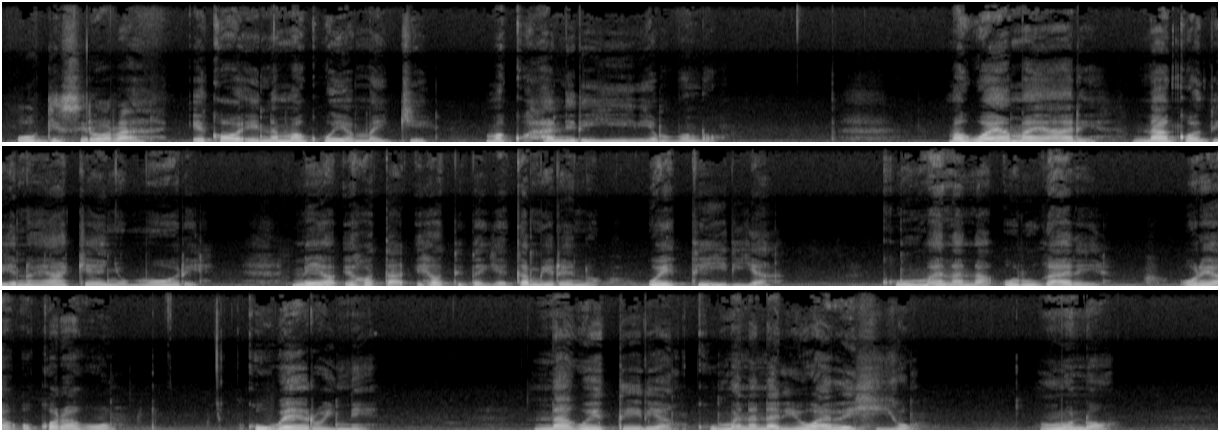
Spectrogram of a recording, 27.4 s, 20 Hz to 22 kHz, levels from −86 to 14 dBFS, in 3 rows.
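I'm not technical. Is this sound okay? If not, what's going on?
Yes, this recording sounds fine. Nothing in it stands out as a technical problem at any point.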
